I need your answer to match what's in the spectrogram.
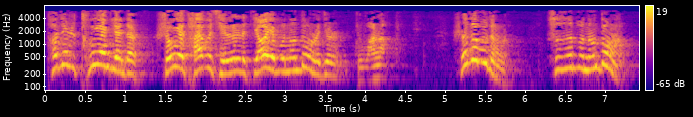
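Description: A man's voice: very high-pitched, very animated, a little fast. A male Buddhist teacher giving a dharma talk. He tells stories, repeats himself and asks rhetorical questions. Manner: anecdotal, repetitive, rhetorical questions. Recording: dull lo-fi recording.

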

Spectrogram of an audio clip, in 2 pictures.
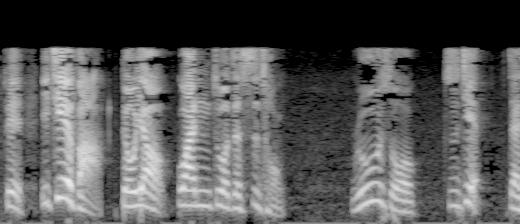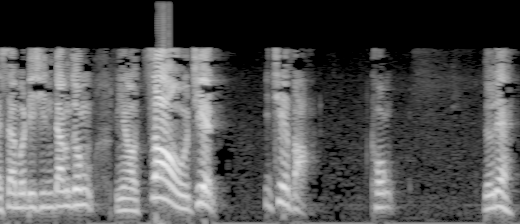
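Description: A Buddhist dharma teacher with a husky, somewhat breathy, high-pitched voice leads an expressive lecture on scripture. He recites sutra phrases in a slow, repeated cadence and often checks with the class by asking "right?" to see if they follow. The recording is dry and slightly muffled, like modest lo-fi audio.

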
